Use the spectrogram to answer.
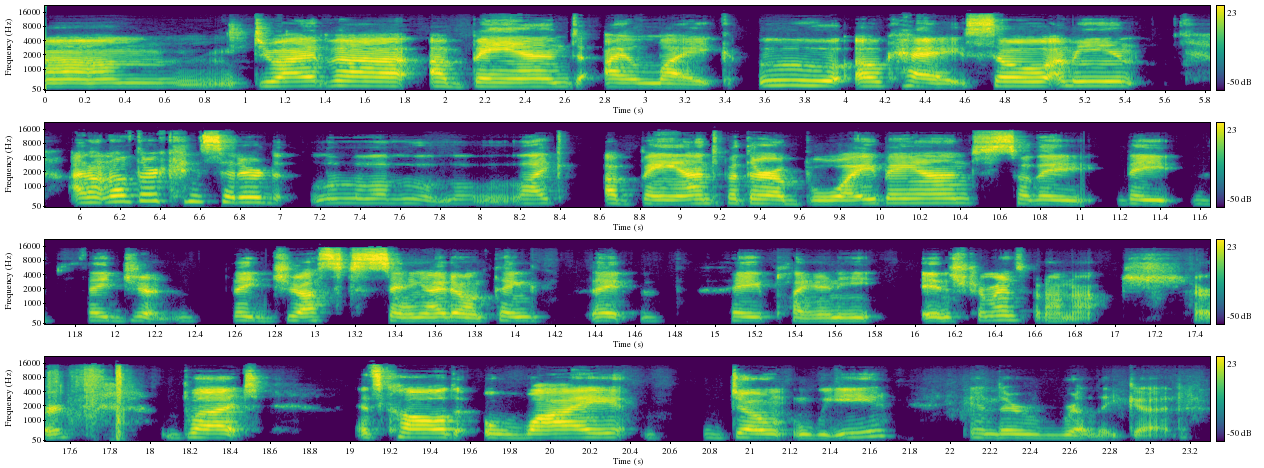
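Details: Lifelong stuttering in an adult woman with past speech therapy, mostly blocks, especially on vowel-initial words and on 't' and 'c'; she has a cold and is tired; uses prolonging words and slow speech.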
